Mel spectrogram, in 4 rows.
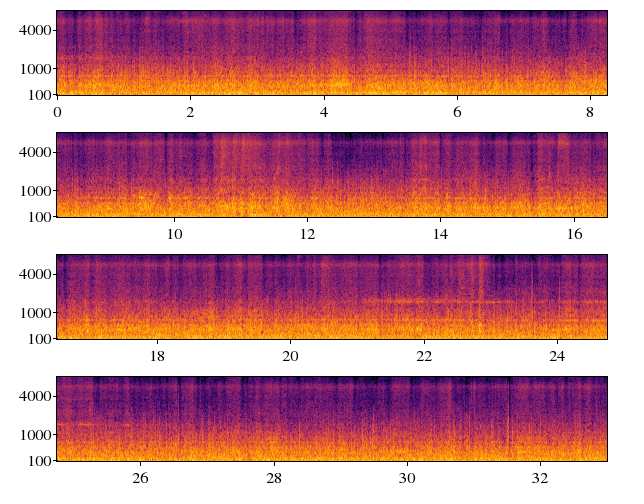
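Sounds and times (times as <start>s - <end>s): train wheels on rails: 0.0s - 33.0s.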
